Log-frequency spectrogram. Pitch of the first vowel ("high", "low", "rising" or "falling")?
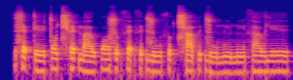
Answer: high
